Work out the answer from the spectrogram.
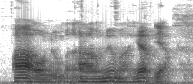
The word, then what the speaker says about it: Aonuma: When you're pronouncing Japanese words, you always do the vowels distinctly. Yes. So you don't say aonuma, it's aonuma.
